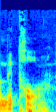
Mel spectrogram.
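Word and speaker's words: métro: 我其实我知道他们怎么读，可是我一下子迷糊了，把它读成这个英文的读法哈，就是他们的地铁叫做 METRO，就 METRO，那个 R 的音在德文啊法文里面是要强调的那个的音，应该读作 METRO。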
